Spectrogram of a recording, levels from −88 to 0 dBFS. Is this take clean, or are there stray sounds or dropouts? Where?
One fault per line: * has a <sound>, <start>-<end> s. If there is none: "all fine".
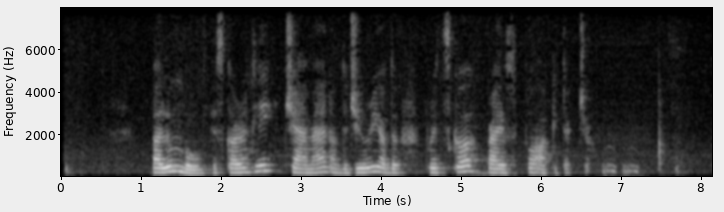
* has a laugh, 6.8-7.2 s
